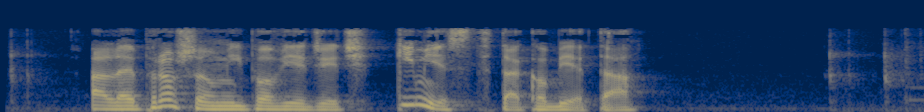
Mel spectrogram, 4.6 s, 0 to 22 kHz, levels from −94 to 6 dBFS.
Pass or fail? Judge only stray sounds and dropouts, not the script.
pass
